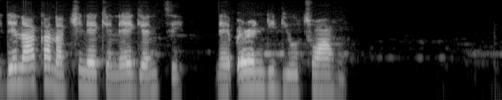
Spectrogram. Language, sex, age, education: Igbo, female, 15-29, tertiary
